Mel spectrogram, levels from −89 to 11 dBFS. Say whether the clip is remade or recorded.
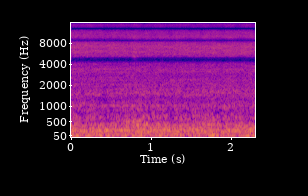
remade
